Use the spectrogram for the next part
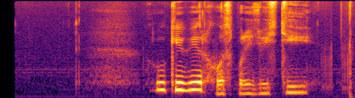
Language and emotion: Russian, sad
